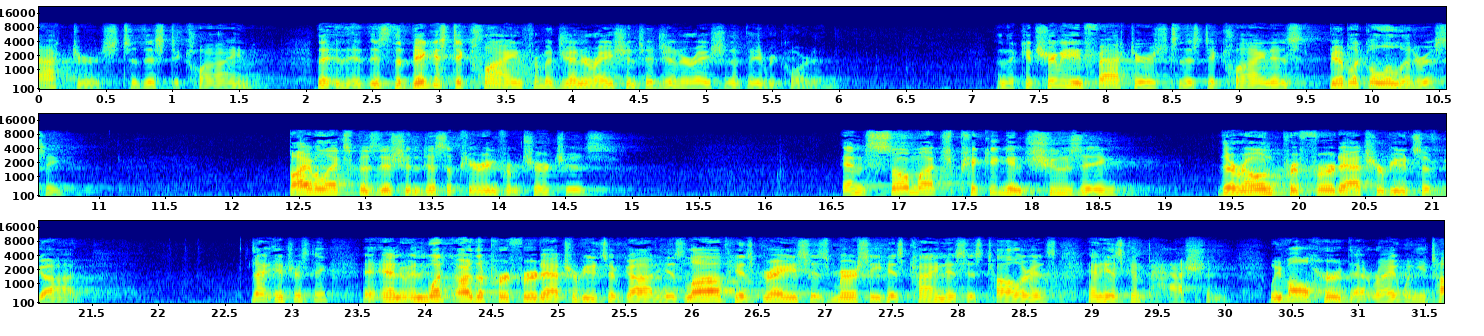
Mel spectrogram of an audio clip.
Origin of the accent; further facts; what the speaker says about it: United States; growing up in America, I will tell you, even me in my youth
